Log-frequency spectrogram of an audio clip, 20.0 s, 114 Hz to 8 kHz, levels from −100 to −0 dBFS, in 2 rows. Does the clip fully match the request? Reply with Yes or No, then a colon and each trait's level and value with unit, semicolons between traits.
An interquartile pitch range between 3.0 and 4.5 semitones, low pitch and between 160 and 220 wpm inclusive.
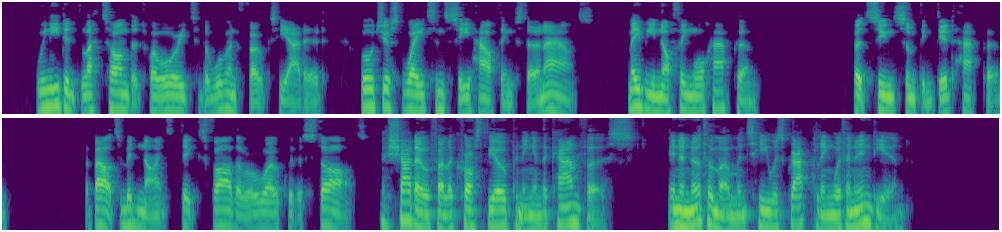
Yes: average, 3.7 semitones; low, 115 Hz; average, 165 wpm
